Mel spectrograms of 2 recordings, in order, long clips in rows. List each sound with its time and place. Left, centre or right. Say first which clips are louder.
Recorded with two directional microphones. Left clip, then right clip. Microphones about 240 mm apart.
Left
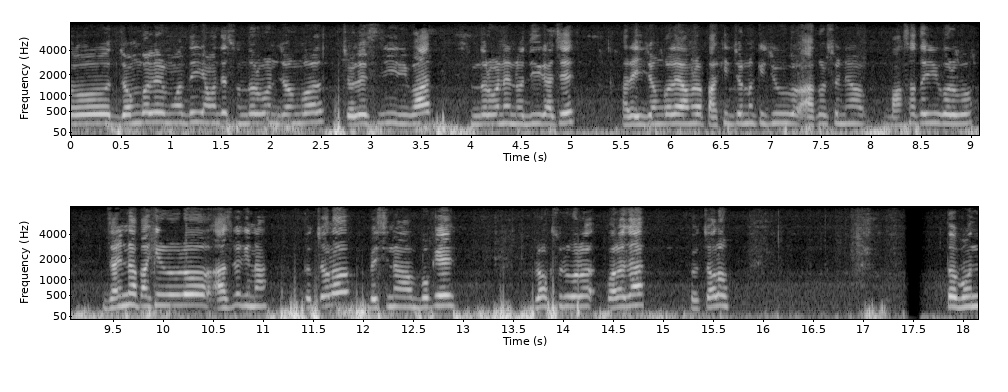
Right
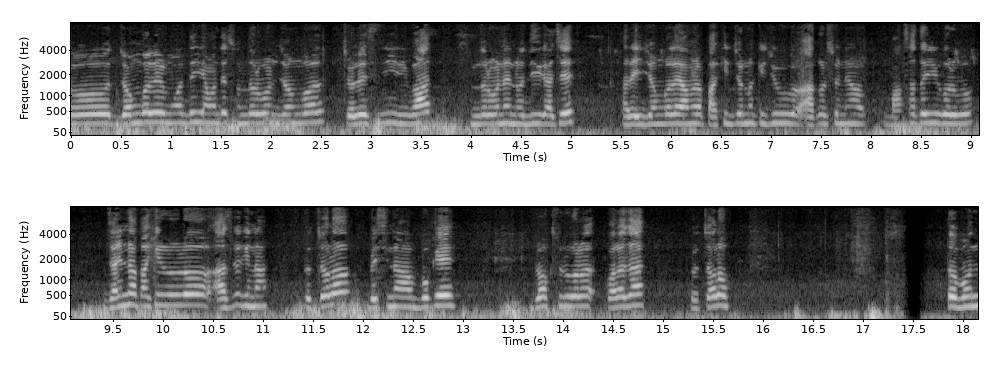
0.0 s speech: left 2 dB; centre
17.8 s speech: left 1 dB; centre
